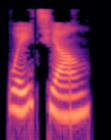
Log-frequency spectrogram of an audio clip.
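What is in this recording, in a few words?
"围墙", Mandarin Chinese; chinese-flashcards; hsk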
